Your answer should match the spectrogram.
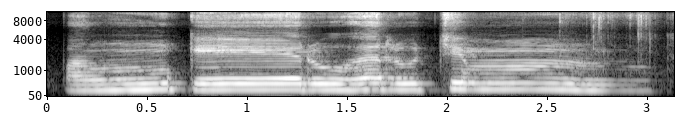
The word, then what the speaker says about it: पङ्केरुहरुचिम्: Panke, k should be full. Pankeruharuchim.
